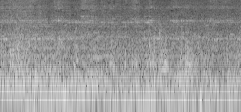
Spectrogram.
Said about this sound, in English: Loud tube train.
